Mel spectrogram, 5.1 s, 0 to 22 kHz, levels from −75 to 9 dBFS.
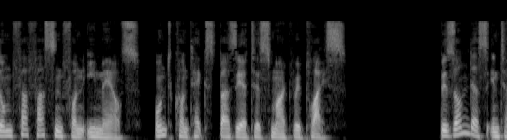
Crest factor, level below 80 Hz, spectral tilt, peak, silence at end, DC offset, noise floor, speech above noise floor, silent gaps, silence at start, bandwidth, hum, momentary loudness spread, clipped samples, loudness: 18 dB; -46 dBFS; -5.5 dB/octave; -2 dBFS; 0 s; under 0.1%; under -90 dBFS; over 70 dB; 3.59-4.30 s; 0 s; 12 kHz; none; 6 LU; under 0.1%; -21 LUFS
